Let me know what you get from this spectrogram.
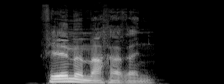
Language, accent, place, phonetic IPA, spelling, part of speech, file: German, Germany, Berlin, [ˈfɪlməˌmaxəʁɪn], Filmemacherin, noun, De-Filmemacherin.ogg
- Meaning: filmmaker (female)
